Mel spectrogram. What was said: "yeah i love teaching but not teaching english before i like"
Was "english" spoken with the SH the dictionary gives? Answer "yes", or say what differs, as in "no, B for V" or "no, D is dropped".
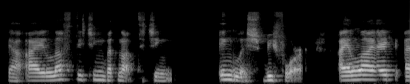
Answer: yes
